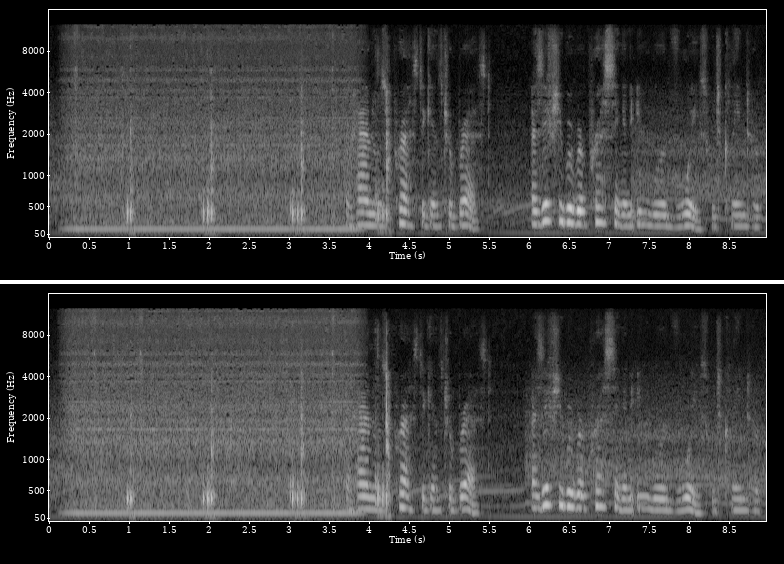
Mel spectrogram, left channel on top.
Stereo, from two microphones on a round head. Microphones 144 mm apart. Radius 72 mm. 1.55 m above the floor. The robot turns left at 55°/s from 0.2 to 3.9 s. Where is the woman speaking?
80° left, 1.1 m.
